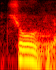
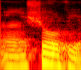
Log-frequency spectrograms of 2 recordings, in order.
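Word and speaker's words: chauvoei: এবং আরেকটা হচ্ছে ক্লস্ট্রিডিয়াম চৌভি, আসলে চৌভি না, এটা হচ্ছে যে শোভি আর কি উচ্চারণটা, ক্লস্ট্রিডিয়াম শোভি।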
